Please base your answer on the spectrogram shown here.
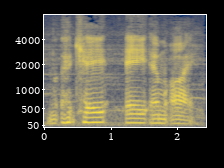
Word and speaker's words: kami: K-A-M-I. I don't know how else to say it, because that's how you pronounce it.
